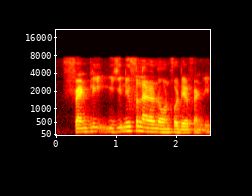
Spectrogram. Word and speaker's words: Newfoundland: हाँ, तो एक प्रोनाउंसिएशन लोग इसको न्यू फाउंडलैंड कहते हैं, न्यूफनलैंड है।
